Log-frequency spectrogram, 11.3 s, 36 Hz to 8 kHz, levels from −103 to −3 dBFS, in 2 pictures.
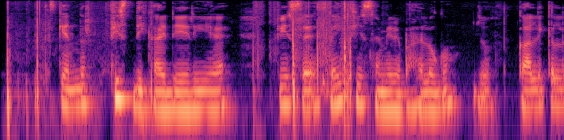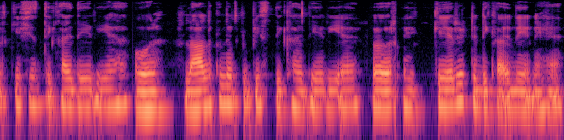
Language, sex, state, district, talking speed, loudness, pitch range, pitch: Hindi, male, Rajasthan, Nagaur, 175 wpm, -30 LUFS, 120-140 Hz, 130 Hz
